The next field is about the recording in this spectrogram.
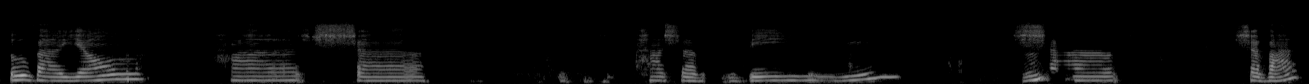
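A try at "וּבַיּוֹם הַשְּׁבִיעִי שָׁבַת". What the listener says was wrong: Uvayom hashvi shavat. That's a silent shva. Uvayom hashvi shavat. Yeah, shavat.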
